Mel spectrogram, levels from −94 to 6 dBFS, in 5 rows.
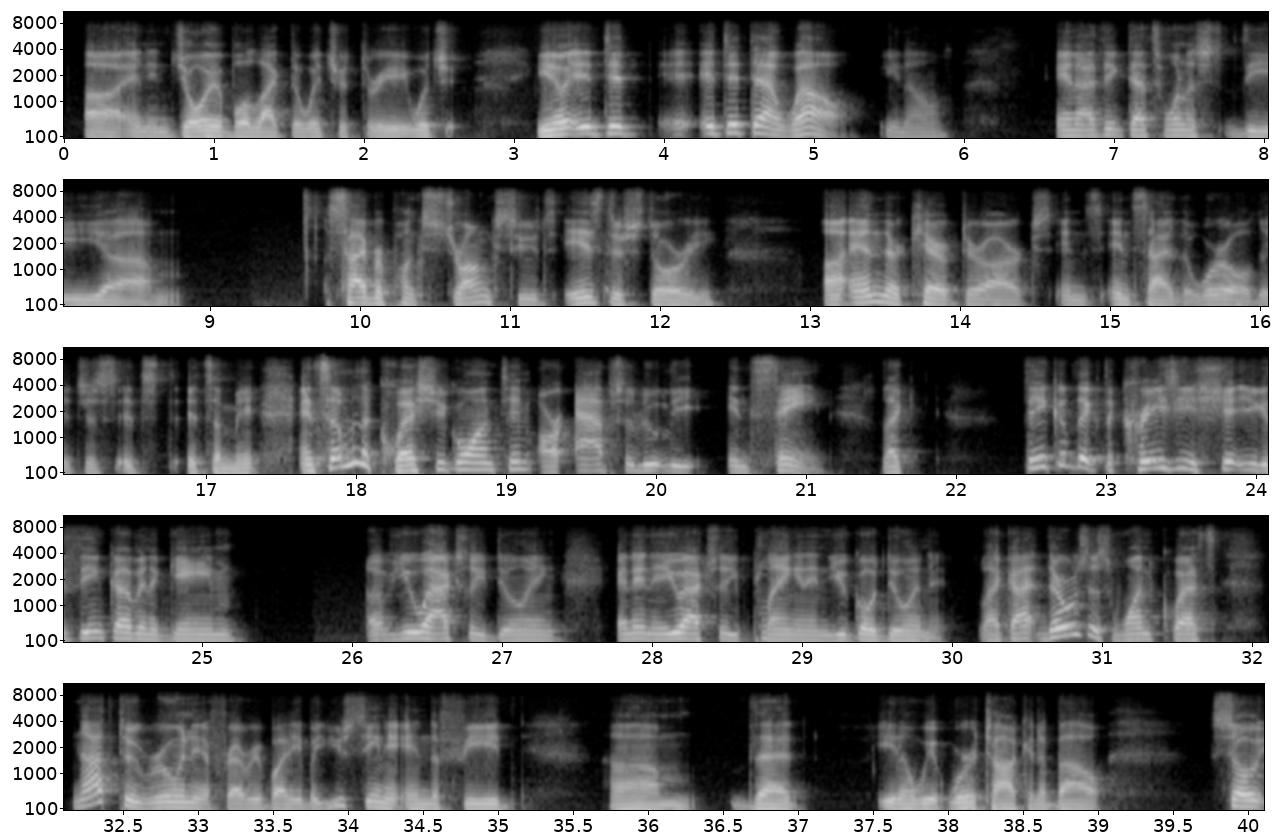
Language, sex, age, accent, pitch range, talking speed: English, male, 40-59, American, 115-150 Hz, 175 wpm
